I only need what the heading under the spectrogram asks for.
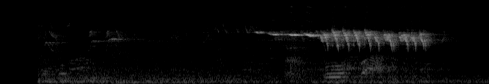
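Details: Lined seedeater singing in a square in the Fátima neighbourhood: after a quiet start, a high thin whistle slides into a loud, rapid buzzy trill lasting about a second, with faint low traffic-like rumble beneath.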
